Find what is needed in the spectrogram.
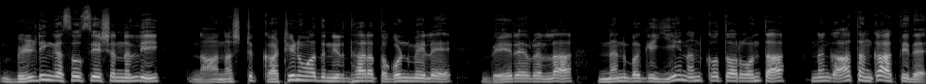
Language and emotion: Kannada, fearful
